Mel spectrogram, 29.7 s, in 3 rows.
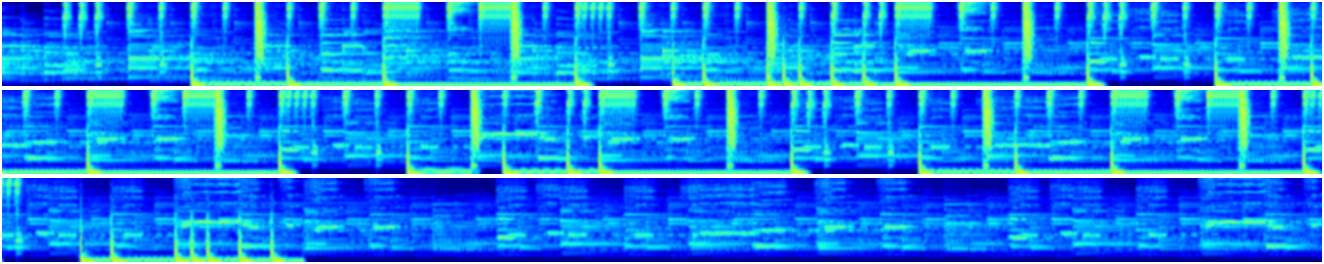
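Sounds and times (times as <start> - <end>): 
beats: 0.5 - 22.1.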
